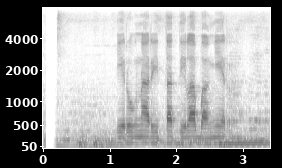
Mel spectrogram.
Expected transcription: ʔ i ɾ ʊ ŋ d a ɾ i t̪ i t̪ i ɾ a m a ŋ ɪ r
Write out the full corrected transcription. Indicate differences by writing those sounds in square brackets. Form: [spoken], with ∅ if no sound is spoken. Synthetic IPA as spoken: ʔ i ɾ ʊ ŋ [n] a ɾ i t̪ [a] t̪ i [l] a [b] a ŋ ɪ r

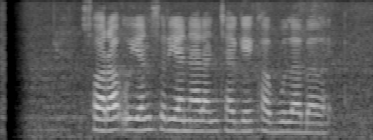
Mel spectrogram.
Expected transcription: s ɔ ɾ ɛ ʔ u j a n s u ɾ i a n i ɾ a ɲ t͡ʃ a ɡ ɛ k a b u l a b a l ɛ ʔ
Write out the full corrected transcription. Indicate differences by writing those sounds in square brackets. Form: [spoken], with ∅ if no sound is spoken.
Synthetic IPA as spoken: s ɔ ɾ [a] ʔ u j a n s u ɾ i a n [a] ɾ a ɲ t͡ʃ a ɡ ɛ k a b u l a b a l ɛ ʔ

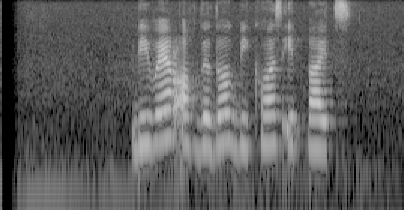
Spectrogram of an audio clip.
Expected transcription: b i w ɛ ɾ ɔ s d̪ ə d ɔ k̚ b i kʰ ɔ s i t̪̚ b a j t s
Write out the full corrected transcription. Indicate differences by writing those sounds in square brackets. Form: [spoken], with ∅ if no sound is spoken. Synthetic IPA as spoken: b i w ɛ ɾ ɔ [f] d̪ ə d ɔ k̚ b i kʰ ɔ s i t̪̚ b a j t s

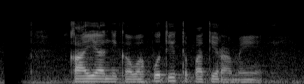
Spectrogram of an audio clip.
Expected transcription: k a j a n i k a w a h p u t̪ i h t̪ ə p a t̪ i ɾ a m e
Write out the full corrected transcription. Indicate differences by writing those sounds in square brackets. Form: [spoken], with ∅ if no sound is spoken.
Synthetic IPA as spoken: k a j a n i k a w a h p u t̪ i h t̪ ə p a t̪ i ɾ a m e

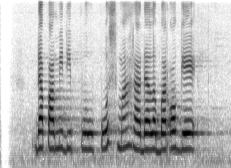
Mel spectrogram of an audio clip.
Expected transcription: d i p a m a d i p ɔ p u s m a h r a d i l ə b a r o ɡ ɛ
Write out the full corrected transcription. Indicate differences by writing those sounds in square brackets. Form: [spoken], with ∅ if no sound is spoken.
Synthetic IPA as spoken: d [a] p a m [i] d i p [u] p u s m a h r a d [a] l ə b a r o ɡ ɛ

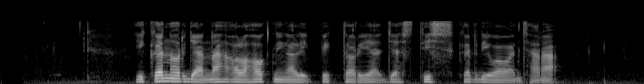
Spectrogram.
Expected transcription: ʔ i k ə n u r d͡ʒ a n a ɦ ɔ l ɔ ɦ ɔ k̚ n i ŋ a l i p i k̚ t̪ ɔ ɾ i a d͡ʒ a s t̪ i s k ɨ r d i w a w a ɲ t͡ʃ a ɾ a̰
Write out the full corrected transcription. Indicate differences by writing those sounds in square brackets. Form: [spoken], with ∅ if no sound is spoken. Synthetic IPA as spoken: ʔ i k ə n u r d͡ʒ a n a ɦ ɔ l ɔ ɦ ɔ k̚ n i ŋ a l i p i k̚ t̪ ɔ ɾ i a d͡ʒ a s t̪ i s k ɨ r d i w a w a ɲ t͡ʃ a ɾ a̰

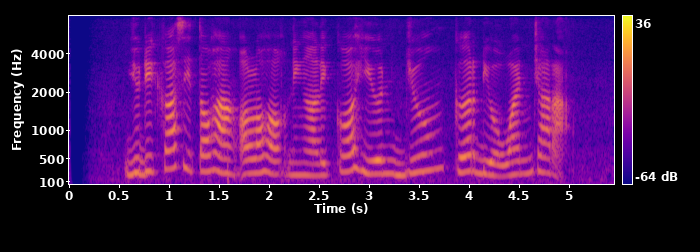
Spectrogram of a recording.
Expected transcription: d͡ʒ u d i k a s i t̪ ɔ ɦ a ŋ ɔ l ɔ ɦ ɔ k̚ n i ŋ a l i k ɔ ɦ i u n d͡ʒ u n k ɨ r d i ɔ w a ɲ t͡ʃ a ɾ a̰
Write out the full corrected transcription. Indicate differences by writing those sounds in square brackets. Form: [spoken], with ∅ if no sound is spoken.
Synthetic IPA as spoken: d͡ʒ u d i k a s i t̪ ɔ ɦ a ŋ ɔ l ɔ ɦ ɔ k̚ n i ŋ a l i k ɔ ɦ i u n d͡ʒ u [ŋ] k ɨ r d i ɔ w a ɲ t͡ʃ a ɾ a̰

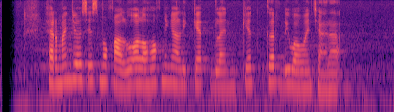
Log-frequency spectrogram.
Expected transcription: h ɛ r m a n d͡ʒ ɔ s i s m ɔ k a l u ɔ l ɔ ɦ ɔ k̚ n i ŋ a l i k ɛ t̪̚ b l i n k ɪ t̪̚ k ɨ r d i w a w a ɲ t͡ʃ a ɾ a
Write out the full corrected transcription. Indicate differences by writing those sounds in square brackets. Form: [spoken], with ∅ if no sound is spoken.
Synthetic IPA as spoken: h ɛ r m a n d͡ʒ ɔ s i s m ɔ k a l u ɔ l ɔ ɦ ɔ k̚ n i ŋ a l i k ɛ t̪̚ b l [a] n k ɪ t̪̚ k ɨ r d i w a w a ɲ t͡ʃ a ɾ a

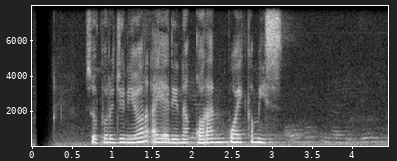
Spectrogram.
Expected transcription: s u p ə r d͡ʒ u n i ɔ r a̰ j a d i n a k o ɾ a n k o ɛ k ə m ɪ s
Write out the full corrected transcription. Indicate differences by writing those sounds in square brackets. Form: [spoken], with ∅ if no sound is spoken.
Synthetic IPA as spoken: s u p ə r d͡ʒ u n i ɔ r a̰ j a d i n a k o ɾ a n [p] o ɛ k ə m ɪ s

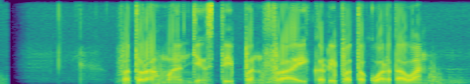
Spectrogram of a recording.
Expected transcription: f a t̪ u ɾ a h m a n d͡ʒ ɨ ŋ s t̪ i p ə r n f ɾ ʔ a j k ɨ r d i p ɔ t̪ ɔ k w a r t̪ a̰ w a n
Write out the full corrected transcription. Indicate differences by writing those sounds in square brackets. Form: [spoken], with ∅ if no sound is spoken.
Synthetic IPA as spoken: f a t̪ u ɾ a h m a n d͡ʒ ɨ ŋ s t̪ i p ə [∅] n f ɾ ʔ a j k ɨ r d i p ɔ t̪ ɔ k w a r t̪ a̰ w a n

